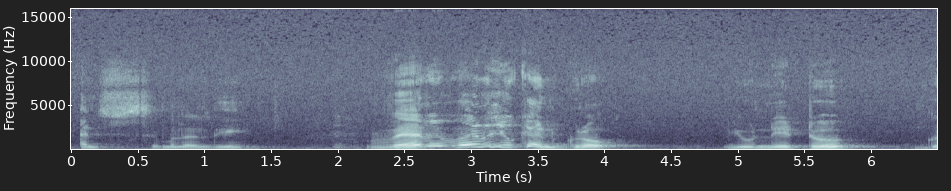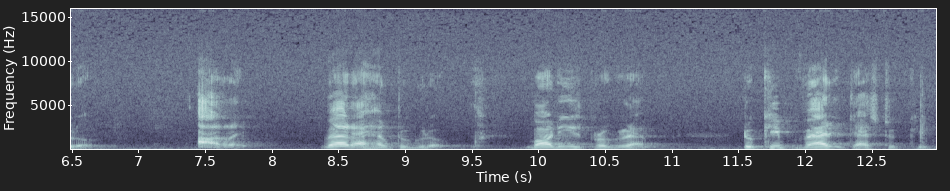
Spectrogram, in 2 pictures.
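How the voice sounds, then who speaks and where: A man with an Indian accent delivers a spiritual discourse at an unhurried pace. His pitch moves up and down in a very lively way. He teaches playfully, circling back on phrases and slipping into the part of imagined questioners. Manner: halting, repeating phrases for emphasis.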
